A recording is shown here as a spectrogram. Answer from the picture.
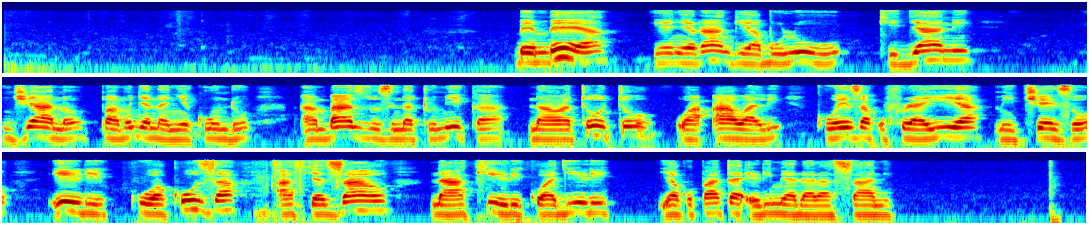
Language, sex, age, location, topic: Swahili, female, 18-24, Dar es Salaam, education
